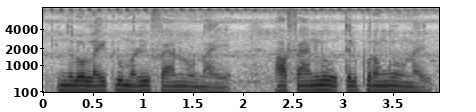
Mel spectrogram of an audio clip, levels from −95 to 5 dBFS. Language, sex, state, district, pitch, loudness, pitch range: Telugu, male, Telangana, Hyderabad, 120 Hz, -16 LUFS, 115-125 Hz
